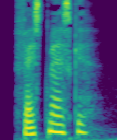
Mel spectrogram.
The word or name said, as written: fastmaske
